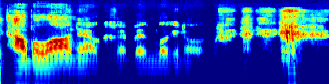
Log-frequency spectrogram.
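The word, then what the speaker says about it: Kabbalah: I have to say kabala now because I've been looking that's how you pronounce it like karate. It's pronounced kabala.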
